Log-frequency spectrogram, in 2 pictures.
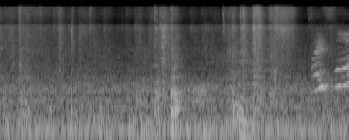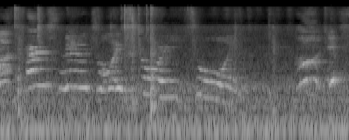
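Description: Wrapping paper crinkling and tearing as a toddler unwraps a present. From about halfway through, the young child makes high-pitched babbling sounds without clear words.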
